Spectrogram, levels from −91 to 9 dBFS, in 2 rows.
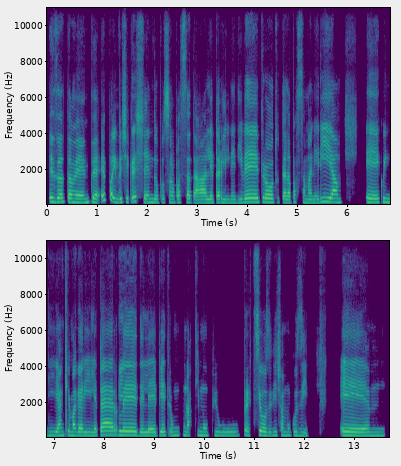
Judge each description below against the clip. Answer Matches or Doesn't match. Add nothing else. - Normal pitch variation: Doesn't match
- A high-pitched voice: Matches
